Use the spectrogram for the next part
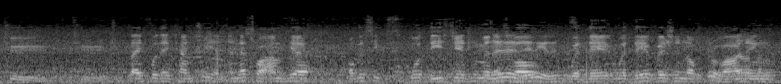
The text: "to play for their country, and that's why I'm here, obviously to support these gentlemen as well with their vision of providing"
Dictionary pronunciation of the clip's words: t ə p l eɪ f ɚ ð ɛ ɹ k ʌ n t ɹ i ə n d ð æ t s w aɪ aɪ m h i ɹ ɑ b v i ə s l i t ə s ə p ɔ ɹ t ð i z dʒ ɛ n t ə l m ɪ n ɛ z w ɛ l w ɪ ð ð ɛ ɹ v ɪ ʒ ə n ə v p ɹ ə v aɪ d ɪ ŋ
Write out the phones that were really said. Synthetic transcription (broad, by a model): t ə p l eɪ f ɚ ð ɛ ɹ k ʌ n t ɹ i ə n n ð æ t s w aɪ aɪ m h i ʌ ɑ b v i ə s l i t ə s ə p ɔ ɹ t ð i z dʒ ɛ n t l m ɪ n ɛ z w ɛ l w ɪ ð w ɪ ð v ɪ ʒ ə n ə v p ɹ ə v aɪ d ɪ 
